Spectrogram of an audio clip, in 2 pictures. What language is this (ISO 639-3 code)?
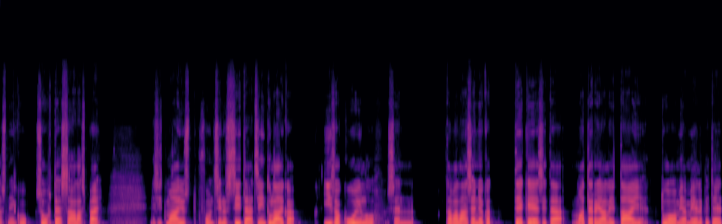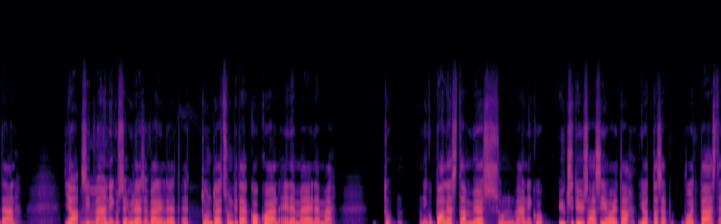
fin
